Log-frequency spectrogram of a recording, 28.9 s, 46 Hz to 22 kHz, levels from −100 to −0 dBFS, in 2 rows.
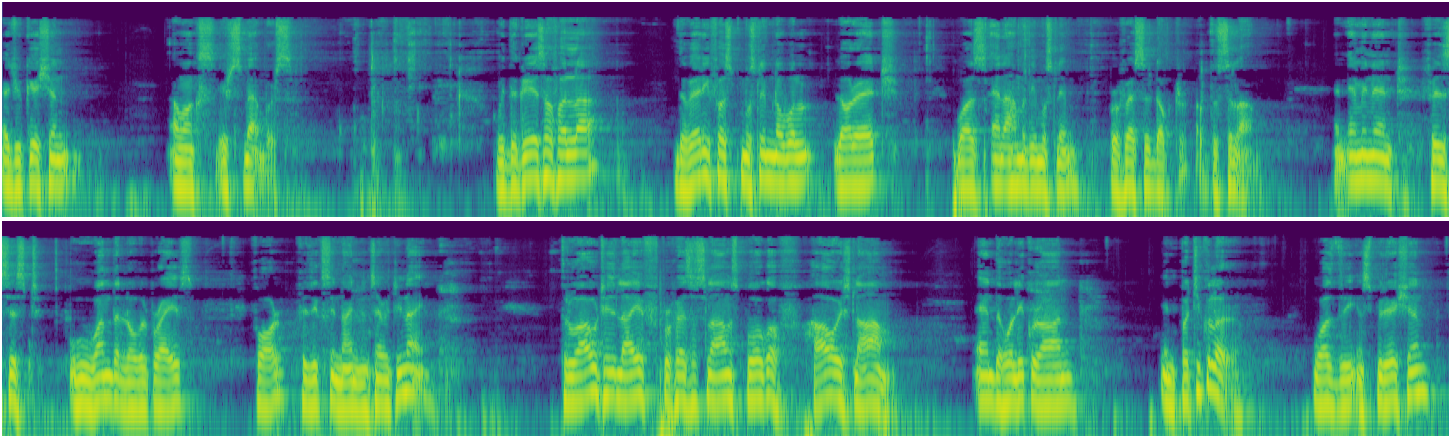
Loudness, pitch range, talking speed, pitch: -15 LUFS, 105-130 Hz, 110 wpm, 120 Hz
